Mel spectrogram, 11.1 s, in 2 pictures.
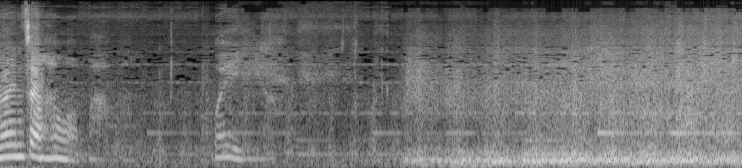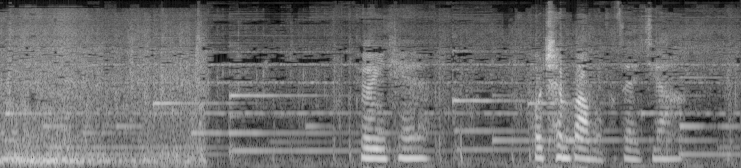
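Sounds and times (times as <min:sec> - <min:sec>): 
speech: 0:00.0 - 0:00.8, 0:01.6 - 0:02.2, 0:03.0 - 0:03.4, 0:08.3 - 0:08.9, 0:09.6 - 0:10.8
train rolling along the rails: 0:00.0 - 0:11.1.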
